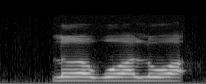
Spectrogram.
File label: "luo", Chinese; phonetics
